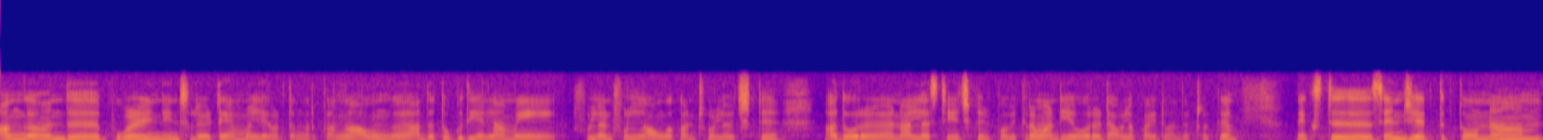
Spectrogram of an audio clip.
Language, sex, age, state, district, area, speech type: Tamil, female, 18-30, Tamil Nadu, Viluppuram, urban, spontaneous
